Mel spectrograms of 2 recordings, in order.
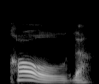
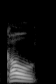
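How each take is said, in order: First: The word ends with a D sound. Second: The word ends with a T sound. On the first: The speaker calls it right. "si lo pronuncio con una D" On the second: The speaker calls it wrong. "con una T"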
